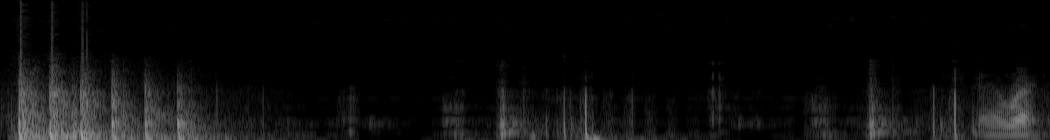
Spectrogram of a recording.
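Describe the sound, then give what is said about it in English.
A quick run of heavy knocks on a door, followed by a few scattered, sharper raps and thuds, with a brief voice at the very end. “Knock on the door.”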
